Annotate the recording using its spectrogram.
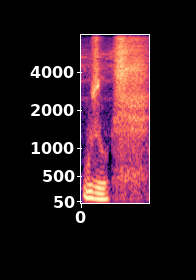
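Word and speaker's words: houseau: bonne question tient bon ça se prononce ouzou c'est une jambière mais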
